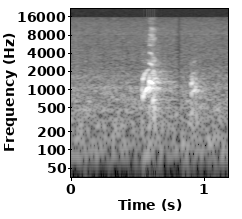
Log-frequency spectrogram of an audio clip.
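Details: Cavalier King Charles Spaniel puppy from Robin's litter, filmed indoors on a kitchen camera: a single short high yelp rising then falling, followed by a fainter squeak, against low room noise.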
